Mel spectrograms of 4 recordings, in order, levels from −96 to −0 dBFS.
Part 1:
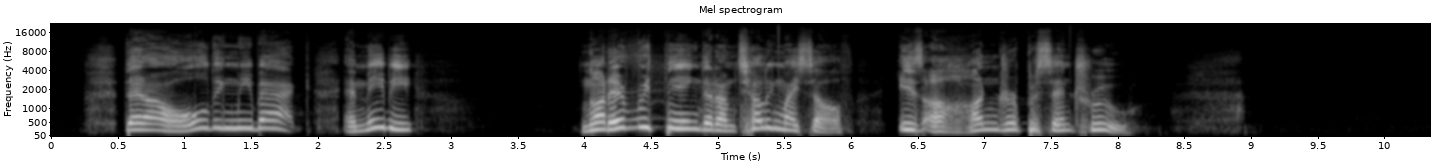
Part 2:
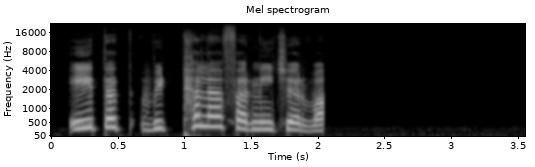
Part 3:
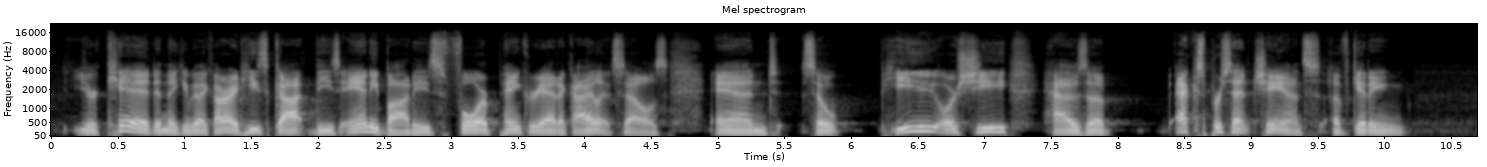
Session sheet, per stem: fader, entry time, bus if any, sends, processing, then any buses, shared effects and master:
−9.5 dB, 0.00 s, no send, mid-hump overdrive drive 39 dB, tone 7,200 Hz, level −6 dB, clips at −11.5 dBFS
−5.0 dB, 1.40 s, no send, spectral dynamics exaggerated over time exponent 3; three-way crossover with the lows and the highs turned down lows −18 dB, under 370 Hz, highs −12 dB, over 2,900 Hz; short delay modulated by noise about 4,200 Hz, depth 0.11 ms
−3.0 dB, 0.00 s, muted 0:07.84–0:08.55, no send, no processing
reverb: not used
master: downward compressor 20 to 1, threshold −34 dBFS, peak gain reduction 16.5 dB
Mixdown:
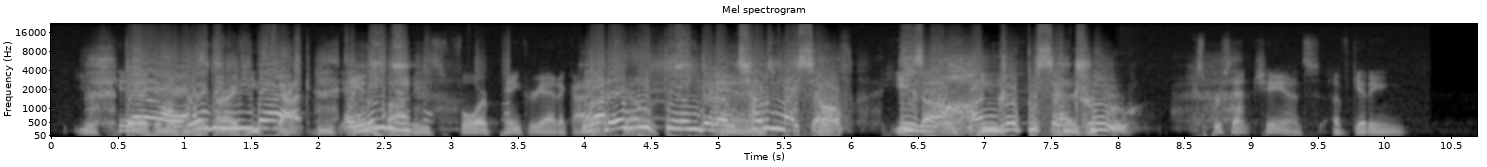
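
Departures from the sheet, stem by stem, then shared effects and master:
stem 3 −3.0 dB → −9.5 dB
master: missing downward compressor 20 to 1, threshold −34 dBFS, peak gain reduction 16.5 dB

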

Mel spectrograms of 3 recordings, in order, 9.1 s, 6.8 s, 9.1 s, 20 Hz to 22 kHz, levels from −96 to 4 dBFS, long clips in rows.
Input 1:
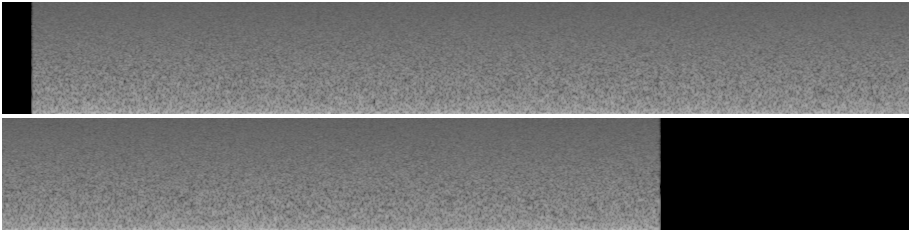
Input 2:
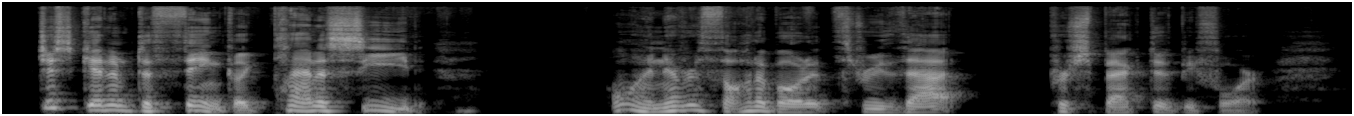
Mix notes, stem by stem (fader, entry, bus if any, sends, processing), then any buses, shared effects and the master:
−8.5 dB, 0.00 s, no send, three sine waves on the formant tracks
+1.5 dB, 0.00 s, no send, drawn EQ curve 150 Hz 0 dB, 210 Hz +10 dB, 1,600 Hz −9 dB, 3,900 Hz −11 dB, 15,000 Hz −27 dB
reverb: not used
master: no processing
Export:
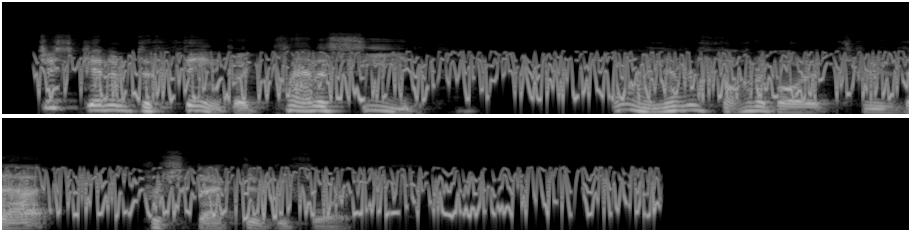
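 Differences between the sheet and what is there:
stem 2: missing drawn EQ curve 150 Hz 0 dB, 210 Hz +10 dB, 1,600 Hz −9 dB, 3,900 Hz −11 dB, 15,000 Hz −27 dB
master: extra Gaussian smoothing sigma 3.2 samples

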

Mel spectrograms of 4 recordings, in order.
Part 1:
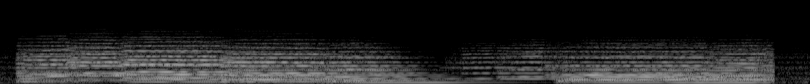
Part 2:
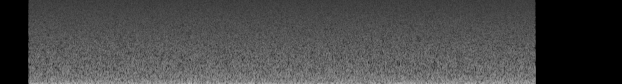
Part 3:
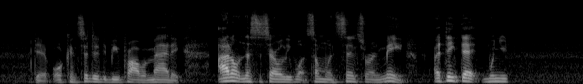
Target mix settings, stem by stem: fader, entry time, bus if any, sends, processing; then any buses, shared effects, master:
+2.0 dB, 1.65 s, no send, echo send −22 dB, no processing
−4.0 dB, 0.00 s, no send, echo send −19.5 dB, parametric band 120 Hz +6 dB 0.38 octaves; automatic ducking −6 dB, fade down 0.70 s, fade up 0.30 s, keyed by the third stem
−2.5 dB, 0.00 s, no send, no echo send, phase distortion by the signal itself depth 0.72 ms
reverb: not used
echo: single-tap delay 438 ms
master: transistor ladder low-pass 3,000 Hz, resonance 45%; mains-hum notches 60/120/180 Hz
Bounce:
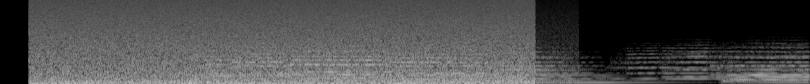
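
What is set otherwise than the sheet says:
stem 2 −4.0 dB → +3.5 dB
stem 3: muted
master: missing transistor ladder low-pass 3,000 Hz, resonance 45%

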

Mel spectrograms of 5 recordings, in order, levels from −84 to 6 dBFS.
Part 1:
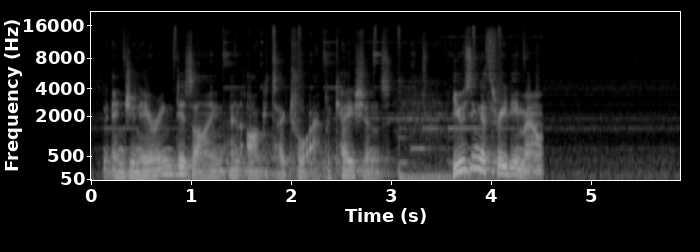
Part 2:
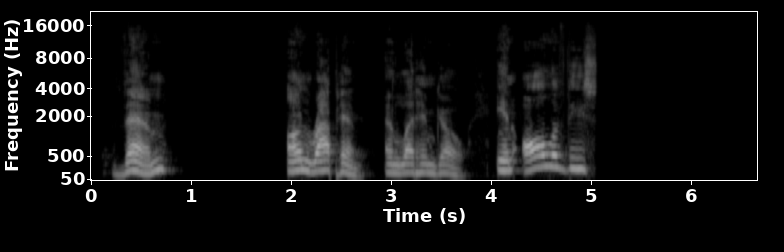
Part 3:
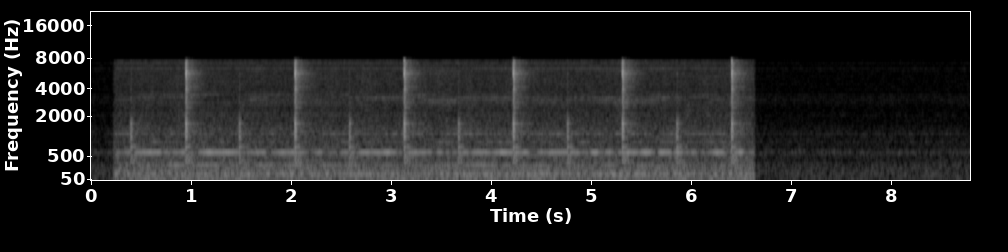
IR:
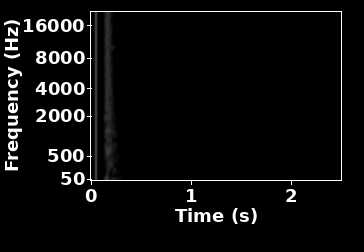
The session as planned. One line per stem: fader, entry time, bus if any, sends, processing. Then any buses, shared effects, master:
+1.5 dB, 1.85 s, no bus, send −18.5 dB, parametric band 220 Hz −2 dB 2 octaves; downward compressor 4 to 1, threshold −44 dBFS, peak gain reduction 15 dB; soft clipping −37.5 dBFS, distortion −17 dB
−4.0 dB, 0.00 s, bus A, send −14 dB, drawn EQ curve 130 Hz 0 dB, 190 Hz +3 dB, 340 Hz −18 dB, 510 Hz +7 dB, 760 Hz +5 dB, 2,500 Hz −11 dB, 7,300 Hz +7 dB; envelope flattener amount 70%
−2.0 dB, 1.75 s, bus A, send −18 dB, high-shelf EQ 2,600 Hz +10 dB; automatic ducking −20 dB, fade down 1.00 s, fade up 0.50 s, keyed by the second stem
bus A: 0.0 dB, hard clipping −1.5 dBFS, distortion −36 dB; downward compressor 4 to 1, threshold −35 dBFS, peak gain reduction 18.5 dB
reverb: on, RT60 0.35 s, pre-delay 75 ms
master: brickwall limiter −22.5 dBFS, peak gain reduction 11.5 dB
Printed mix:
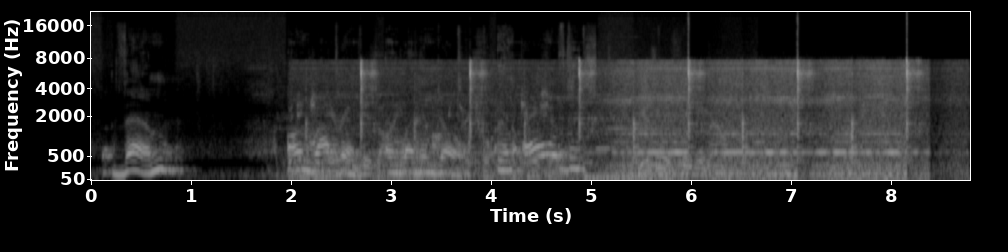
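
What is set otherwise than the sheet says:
stem 2 −4.0 dB → −12.5 dB
stem 3 −2.0 dB → +10.0 dB
master: missing brickwall limiter −22.5 dBFS, peak gain reduction 11.5 dB

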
